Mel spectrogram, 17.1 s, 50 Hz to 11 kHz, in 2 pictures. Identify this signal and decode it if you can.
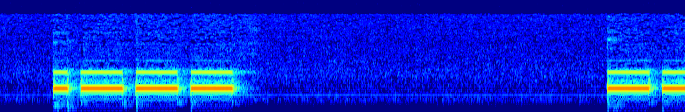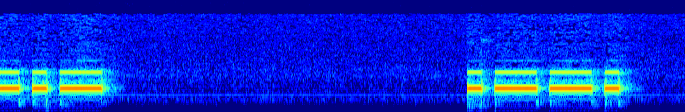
Morse code, heard as a keyed tone, about 7 wpm, 650 Hz. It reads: J Q P
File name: jh8cbh / 2026cw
